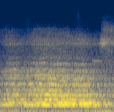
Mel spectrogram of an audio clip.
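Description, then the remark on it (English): A train horn blares in a steady, sustained chord over the broad rumble of a passing train on tracks running right next to an office building in Emeryville, California, near the foot of the Bay Bridge; loud, with no voices. “We're right near the foot of the Bay Bridge, and there are train tracks that run right next to our building.”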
